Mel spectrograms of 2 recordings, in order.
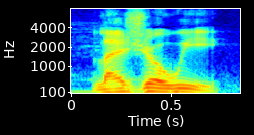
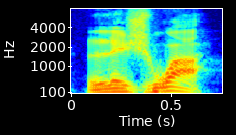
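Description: First: The name is pronounced the American way. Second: The name is pronounced the French way. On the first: "pronounces his last name Lagoey" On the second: "bring back the French pronunciation"

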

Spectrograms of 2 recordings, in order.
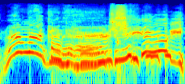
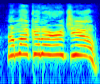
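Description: First: It is said with lively inflection and emphasis. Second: It is said flatly, without much inflection. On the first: The words sound like part of a conversation. "He's using inflections in his voice and emphasis" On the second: The words are just being repeated. "He's not saying like"

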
